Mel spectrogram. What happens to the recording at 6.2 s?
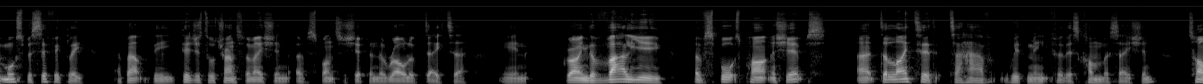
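At 6.2 s the speech carries USB whine, present throughout the clip rather than starting there. Current drawn in 125-microsecond USB microframes leaks through power or ground, producing a fixed 8 kHz whine with its strongest component at 16 kHz, roughly 25 dB below the speech.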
